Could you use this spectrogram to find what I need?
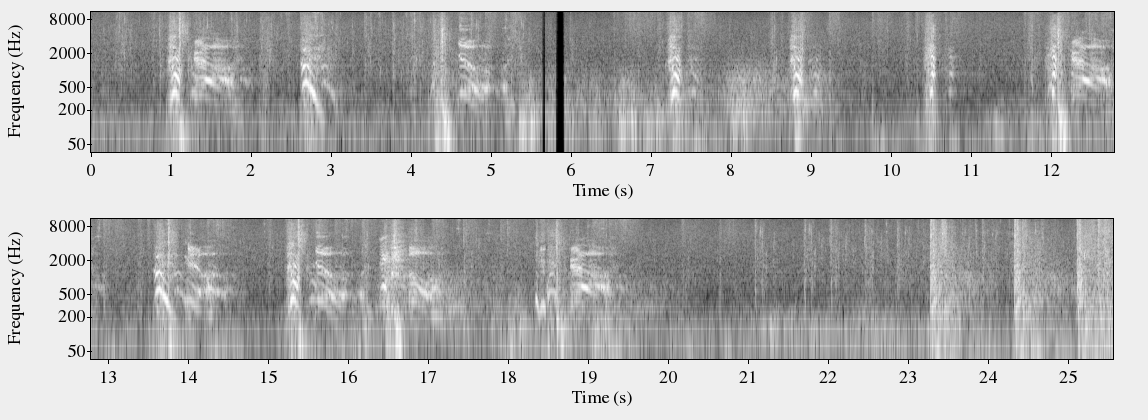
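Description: Heavy blows land with loud, sharp thuds again and again.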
